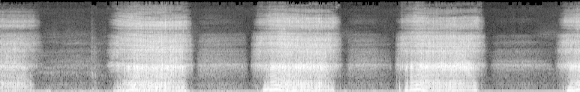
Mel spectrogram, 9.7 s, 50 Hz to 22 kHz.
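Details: Exhausted adult woman asleep in Paris snoring very loudly: loud, rough snores on each inhalation about every 2.5 seconds, with quieter exhalations between them.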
